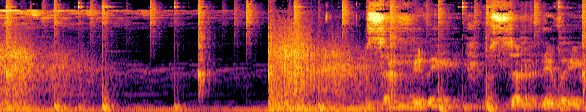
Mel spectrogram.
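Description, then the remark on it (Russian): A series of heavy booming wartime explosions, several loud blasts with rumbling low-end tails, repeating irregularly over a continuous noisy background, with some faint voice-like sounds mixed in later. “Взрывы.”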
